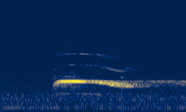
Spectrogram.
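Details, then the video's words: A single long, steady, mid-pitched owl hoot at night, holding one tone for over a second with a slight dip near the end, then fading into quiet night background. "Different Owl Hooting Sounds"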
